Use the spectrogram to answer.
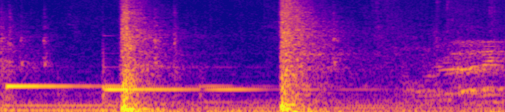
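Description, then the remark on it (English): A bailiff bangs a brick twice on a wooden desk in a courtroom to bring the court to order: two heavy, hollow thunks about a second apart, fairly loud over a steady background hum and faint murmur. “Oh, but wait, are we going to start with a bailiff picking up a brick and banging it on the desk to bring the court to order?”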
